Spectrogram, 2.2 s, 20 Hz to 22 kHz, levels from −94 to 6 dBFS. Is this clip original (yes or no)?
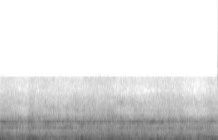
no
